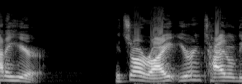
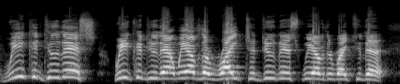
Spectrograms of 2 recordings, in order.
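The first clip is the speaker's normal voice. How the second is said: mocking protesters; 9 semitones higher than usual. Ranting at protesters, high mocking whine of their demands. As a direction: parody the snowflakes demanding rights.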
